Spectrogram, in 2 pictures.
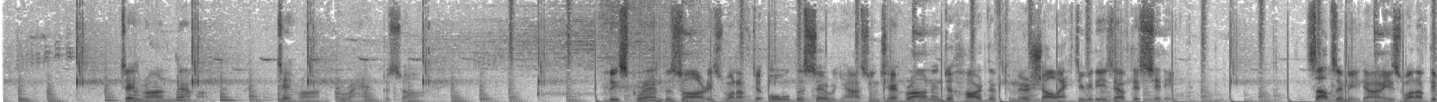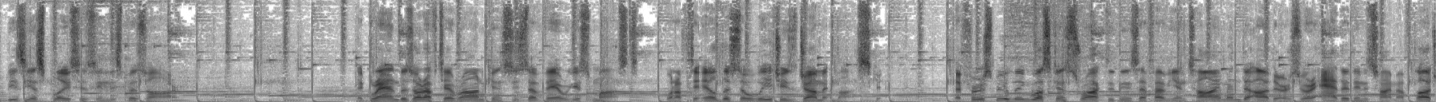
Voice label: narrator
